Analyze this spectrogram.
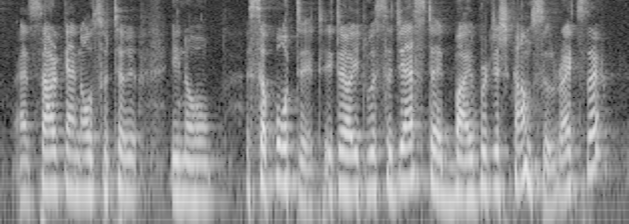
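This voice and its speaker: A woman speaks with a Bengali accent. Her pitch is medium and her pace is moderate. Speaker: professor, keynote speaker. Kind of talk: conference keynote lecture. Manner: stammers on long words.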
